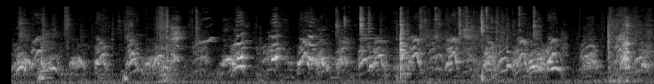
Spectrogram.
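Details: Many dogs at a puppy mill in Yangju, a dense chorus of overlapping high-pitched yips and barks, continuous and unbroken throughout, several dogs calling at once.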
